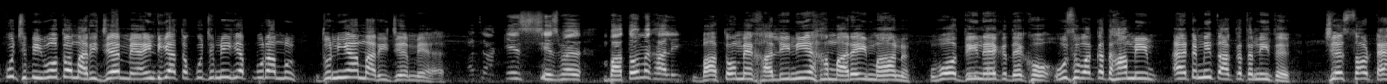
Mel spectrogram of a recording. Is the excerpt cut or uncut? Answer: uncut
